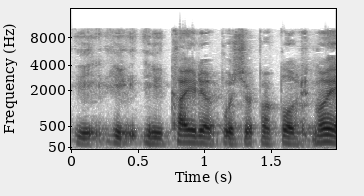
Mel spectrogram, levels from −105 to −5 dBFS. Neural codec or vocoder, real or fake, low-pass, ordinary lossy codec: autoencoder, 22.05 kHz, a latent of 192 numbers a frame, VITS, trained on one speaker; fake; 9.9 kHz; AAC, 48 kbps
